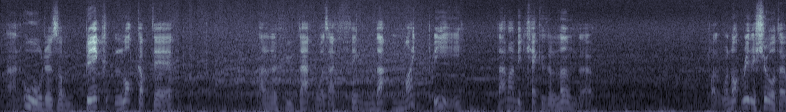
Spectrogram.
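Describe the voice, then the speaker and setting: A man commentating live on a motor race, halting and often correcting himself as he follows the action. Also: mid-range voice. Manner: halting, repeats and corrects himself mid-sentence. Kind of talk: live race commentary of a sim racing game. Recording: noisy, with vehicle sounds behind.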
